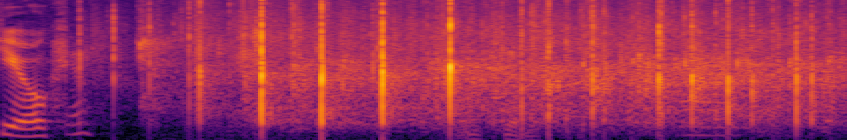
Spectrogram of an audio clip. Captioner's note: all applauding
